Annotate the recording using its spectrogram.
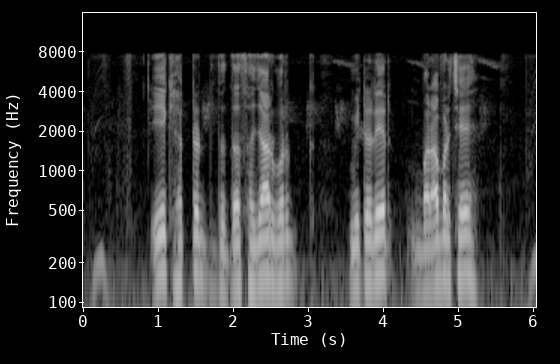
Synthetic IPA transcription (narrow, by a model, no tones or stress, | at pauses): ekɦek̚ʈəɾd̪əsɦəd͡ʒaɾbəɾɡ | miʈəɾeɾ | bəɾabəɾt͡ʃʰɛ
